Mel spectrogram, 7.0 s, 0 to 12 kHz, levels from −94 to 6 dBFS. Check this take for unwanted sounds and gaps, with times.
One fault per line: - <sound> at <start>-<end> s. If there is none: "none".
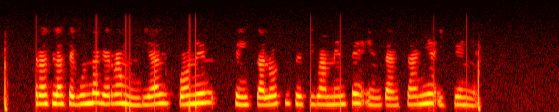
none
